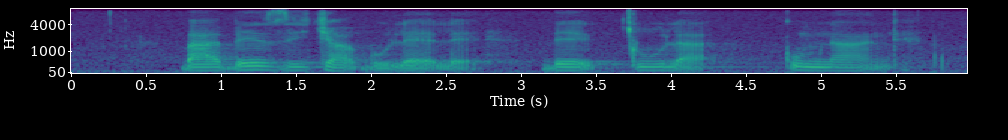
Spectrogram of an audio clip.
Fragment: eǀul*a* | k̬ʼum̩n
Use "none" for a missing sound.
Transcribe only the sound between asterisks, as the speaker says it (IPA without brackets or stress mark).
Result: a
